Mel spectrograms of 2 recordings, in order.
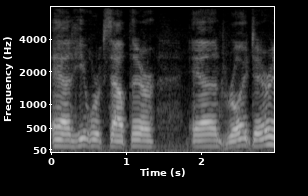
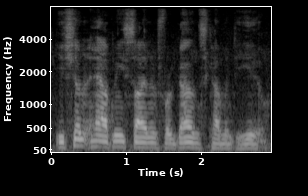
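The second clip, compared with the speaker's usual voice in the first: normal talking voice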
